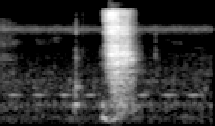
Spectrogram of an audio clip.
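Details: Self-induced sneeze from a woman tickling her nose with a twisted saree end in a nose-sneezing challenge; a quick in-breath, then one explosive hissing sneeze over faint room noise.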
